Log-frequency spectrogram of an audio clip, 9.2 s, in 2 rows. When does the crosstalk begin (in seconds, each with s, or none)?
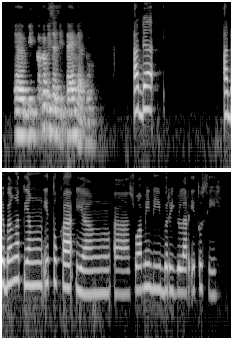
none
